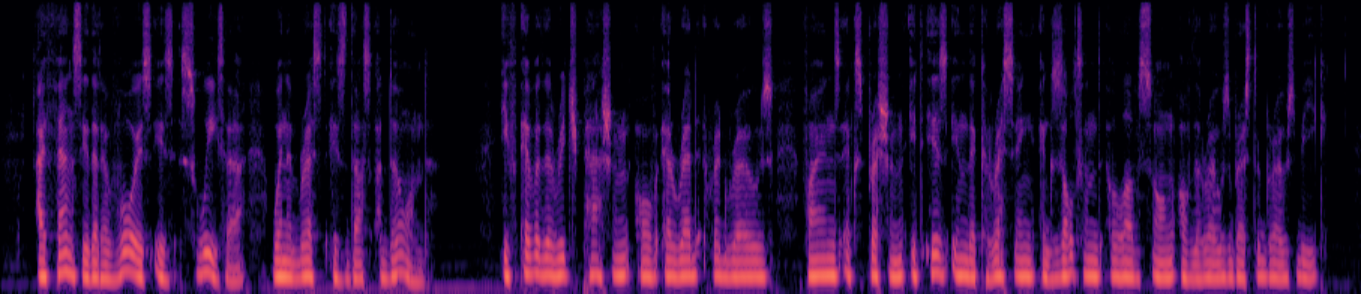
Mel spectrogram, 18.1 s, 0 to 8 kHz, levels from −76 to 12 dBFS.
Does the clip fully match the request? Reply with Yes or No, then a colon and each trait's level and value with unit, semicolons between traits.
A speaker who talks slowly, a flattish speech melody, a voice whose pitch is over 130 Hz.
No: slow, 125 wpm; narrow, 2.2 semitones; low, 115 Hz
